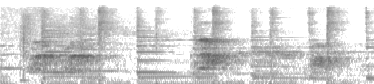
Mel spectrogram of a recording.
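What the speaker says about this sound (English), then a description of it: "That's Chloe barking." A dog barks repeatedly in short bursts, a few sharp yips spread across the clip, fairly close, with some talking faintly mixed underneath.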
